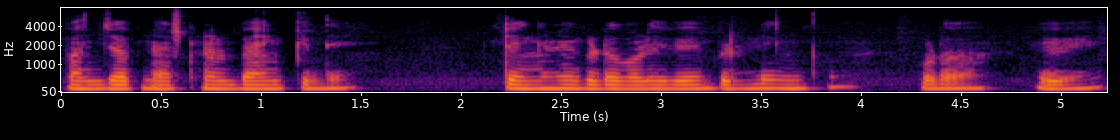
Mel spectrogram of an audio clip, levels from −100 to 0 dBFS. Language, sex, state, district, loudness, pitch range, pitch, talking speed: Kannada, male, Karnataka, Gulbarga, -34 LUFS, 135-145 Hz, 140 Hz, 115 wpm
